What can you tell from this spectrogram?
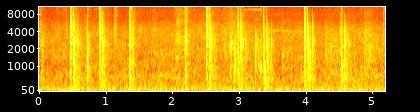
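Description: Heavy cleaver chopping through chicken onto a wooden chopping block: sharp, irregular chops about two a second, over a steady low rumble.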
